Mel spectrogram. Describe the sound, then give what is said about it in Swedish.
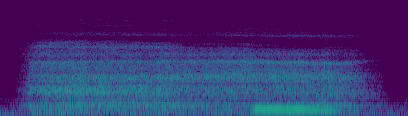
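A long, deep breath drawn in through the nose, filling chest and belly, a steady airy rush lasting several seconds, fairly loud, swelling slightly near the end before stopping. “Så sätt dig bekvämt, släpp ner axlarna, slappna av i ansiktet, släpp ut magen, kanske knäpp upp brallorna och ta ett djupt andetag in genom näsan.”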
